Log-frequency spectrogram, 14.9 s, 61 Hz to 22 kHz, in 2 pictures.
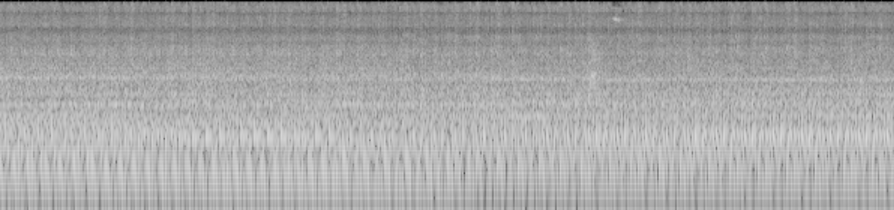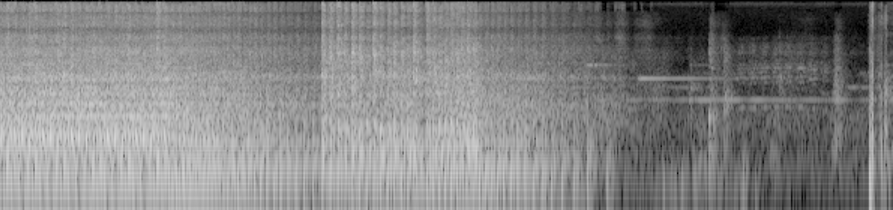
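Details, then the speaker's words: Yamaha TTR 125 four-stroke dirt bike: the single cylinder idles fast and steady, sags briefly, then shuts off. The owner admits the idle is high from unresolved problems; the exhaust leak was just patched with a metal can strip and hose clamps. "and yes I know it's I doing really high but it's just having car problems and I'm trying to fix it"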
